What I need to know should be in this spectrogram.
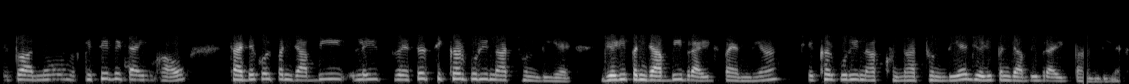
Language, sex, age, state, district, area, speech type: Punjabi, female, 30-45, Punjab, Jalandhar, urban, conversation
